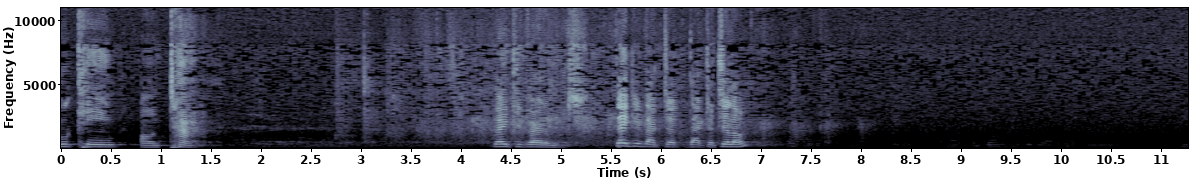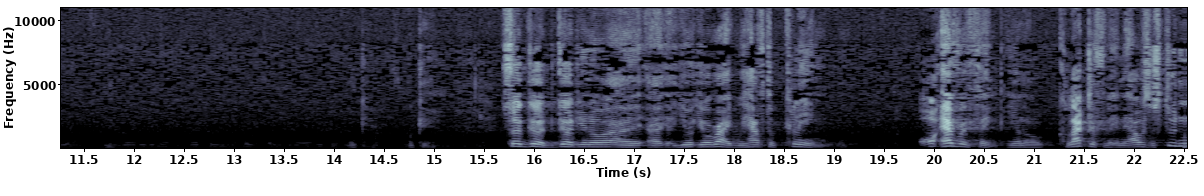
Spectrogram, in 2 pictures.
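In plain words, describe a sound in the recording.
A man speaks at a slow, measured pace through a microphone and loudspeakers in a large echoing hall.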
